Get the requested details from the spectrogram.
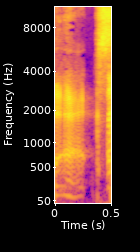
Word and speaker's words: Aix: No, it's A-I-X. Okay. And I did check, and that is apparently you do pronounce it X.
